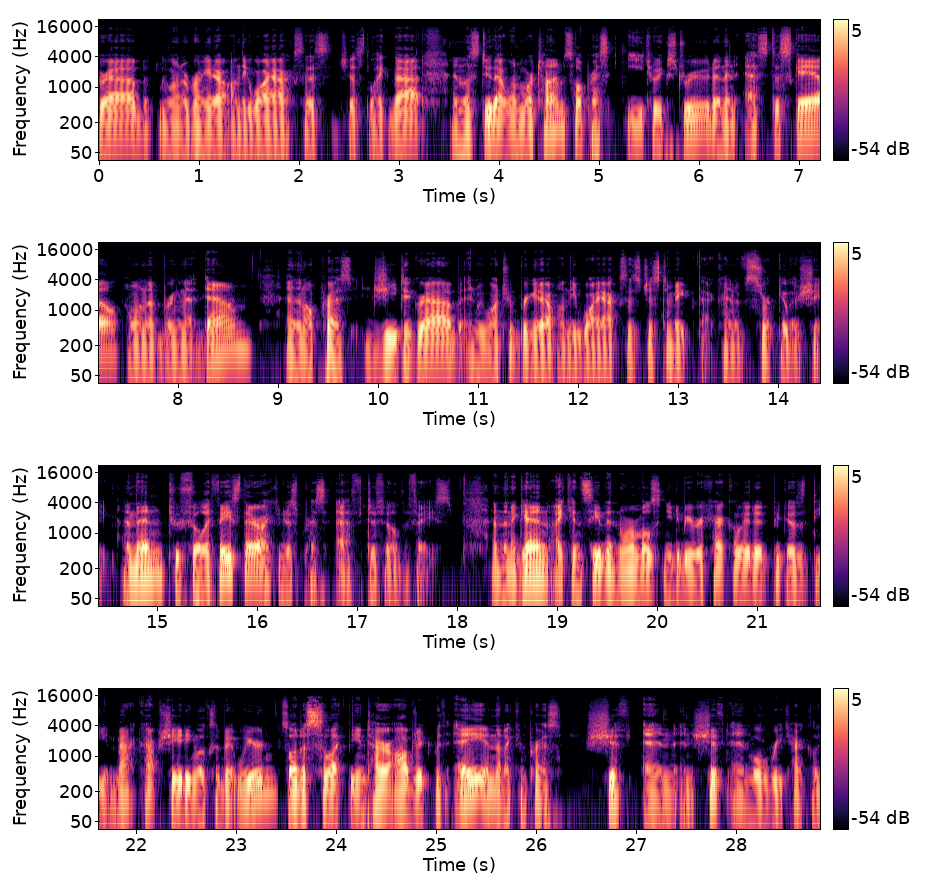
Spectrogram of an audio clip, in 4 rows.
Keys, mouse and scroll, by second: 3.2-5.1 middle drag, 5.1 e, 14.1 shift+middle click, 14.7 scroll down 1, 16.5 f, 16.8-21.3 shift+middle drag, 21.3-22.0 scroll up 1, 22.0 scroll up 1, 22.1 scroll down 1, 22.3-23.4 middle drag, 23.4 scroll up 1, 23.4 a, 24.2 scroll down 2, 24.4 a, 24.6 a, 25.5-27.0 middle drag, 27.0 shift+n, 27.5 middle click, 27.9 scroll up 1, 28.1-28.8 middle drag.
